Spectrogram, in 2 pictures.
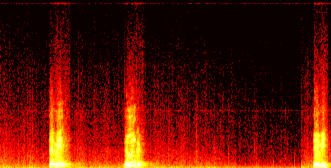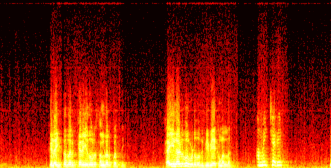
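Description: A young woman speaks with emotion.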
